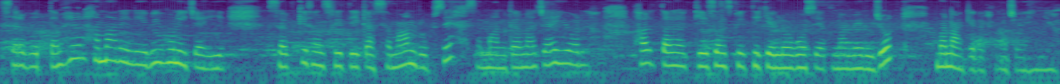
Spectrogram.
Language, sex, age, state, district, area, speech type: Hindi, female, 18-30, Bihar, Begusarai, rural, spontaneous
